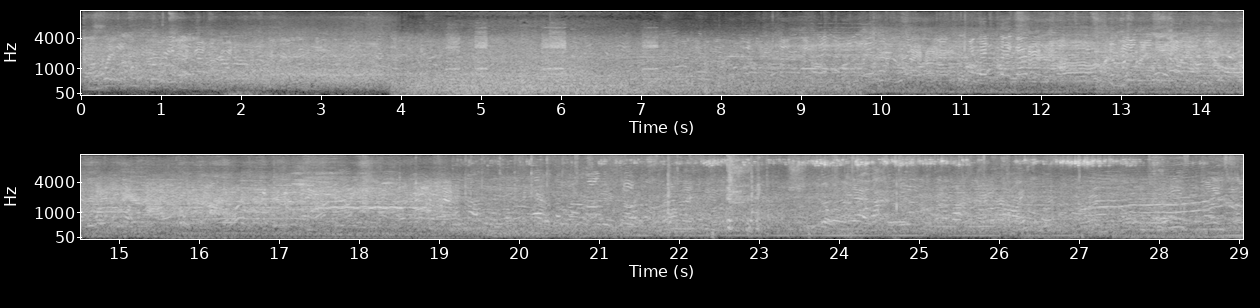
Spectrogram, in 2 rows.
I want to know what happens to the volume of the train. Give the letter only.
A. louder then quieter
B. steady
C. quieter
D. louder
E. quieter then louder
C.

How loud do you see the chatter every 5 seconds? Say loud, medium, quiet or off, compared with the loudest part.
medium, medium, loud, loud, loud, loud.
